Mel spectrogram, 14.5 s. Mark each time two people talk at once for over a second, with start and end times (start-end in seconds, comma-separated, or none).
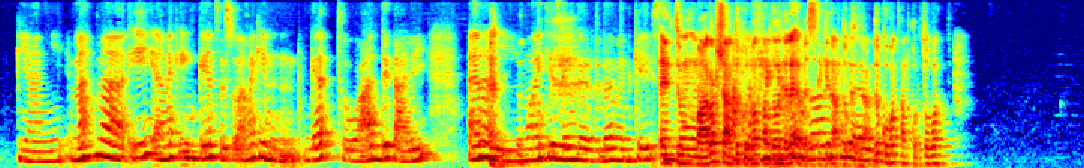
9.8-11.7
